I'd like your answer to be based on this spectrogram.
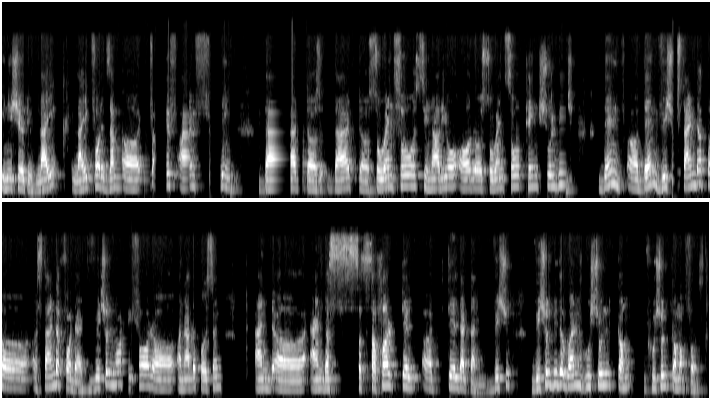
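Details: Man who stammers, with audible word repetitions; stuttering.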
